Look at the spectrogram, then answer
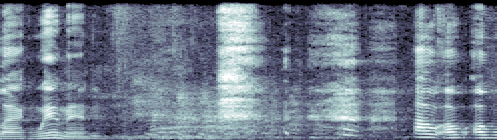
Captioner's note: audience laughs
